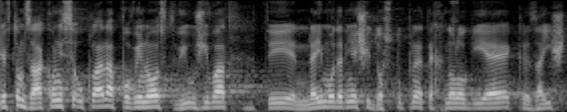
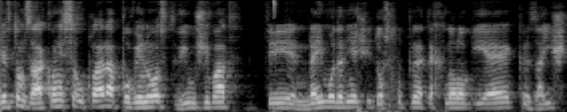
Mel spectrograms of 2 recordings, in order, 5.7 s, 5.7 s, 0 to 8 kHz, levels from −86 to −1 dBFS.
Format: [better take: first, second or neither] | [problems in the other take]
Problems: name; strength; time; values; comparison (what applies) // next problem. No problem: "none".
first | noise reduction (neural mask model DeepFilterNet 3)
